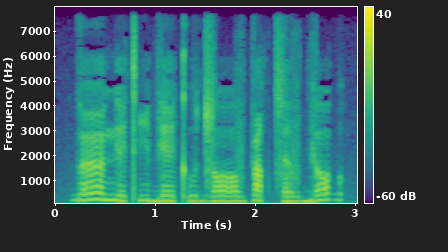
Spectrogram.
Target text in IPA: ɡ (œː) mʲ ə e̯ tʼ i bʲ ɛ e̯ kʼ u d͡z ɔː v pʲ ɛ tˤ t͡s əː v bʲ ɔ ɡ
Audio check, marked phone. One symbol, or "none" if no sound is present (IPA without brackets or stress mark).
œː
